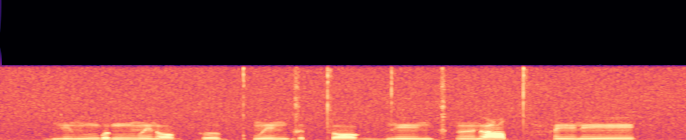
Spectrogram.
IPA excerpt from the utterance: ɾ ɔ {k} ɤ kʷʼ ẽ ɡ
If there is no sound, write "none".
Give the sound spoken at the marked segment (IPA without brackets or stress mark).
k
